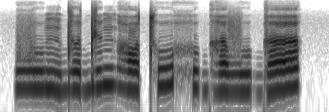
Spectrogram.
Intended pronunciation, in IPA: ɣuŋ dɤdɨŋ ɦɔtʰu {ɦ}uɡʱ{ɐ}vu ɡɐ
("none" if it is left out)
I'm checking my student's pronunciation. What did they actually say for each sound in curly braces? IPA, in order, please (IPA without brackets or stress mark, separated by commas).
h, ɐ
